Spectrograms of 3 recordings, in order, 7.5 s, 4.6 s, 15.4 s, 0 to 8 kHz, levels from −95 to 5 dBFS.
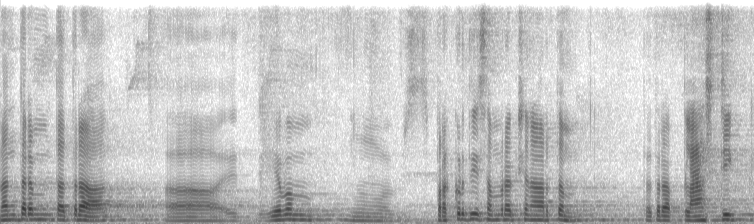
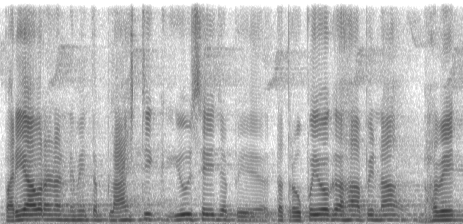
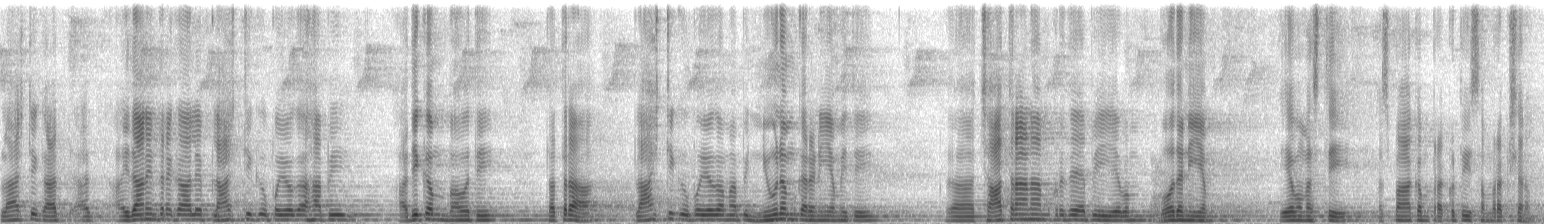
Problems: background sounds at intervals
